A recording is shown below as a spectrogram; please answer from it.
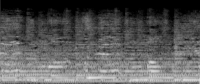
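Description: Afro house track playing: sustained chords under a melodic lead line that slides between notes.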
